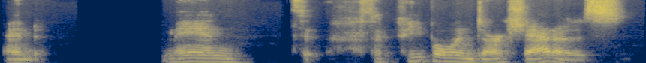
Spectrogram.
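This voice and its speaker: A man's voice: medium pitch, takes it slowly, darkish tone. Enthusiastic young man with mid-range voice. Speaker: podcast guest. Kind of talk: casual chat.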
